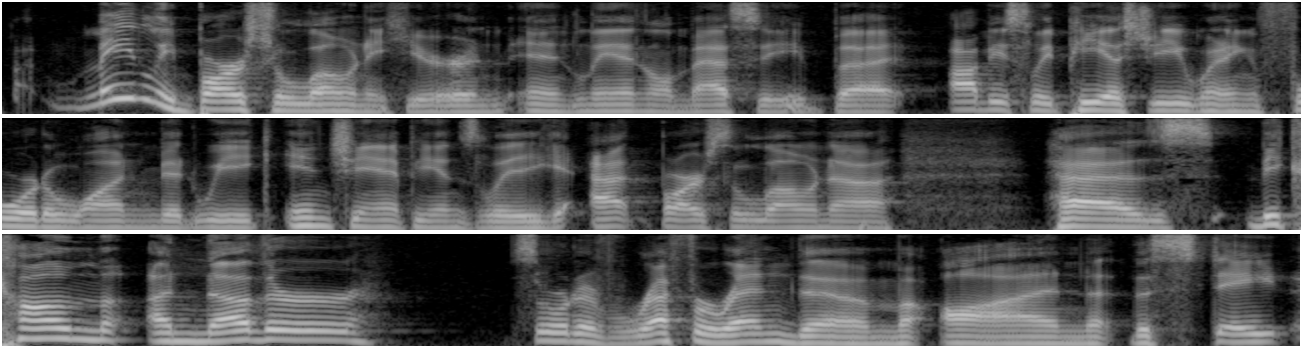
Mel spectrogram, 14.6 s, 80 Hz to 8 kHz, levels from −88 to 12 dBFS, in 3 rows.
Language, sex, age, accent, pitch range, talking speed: English, male, 40-59, American, 130-160 Hz, 120 wpm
